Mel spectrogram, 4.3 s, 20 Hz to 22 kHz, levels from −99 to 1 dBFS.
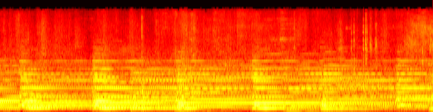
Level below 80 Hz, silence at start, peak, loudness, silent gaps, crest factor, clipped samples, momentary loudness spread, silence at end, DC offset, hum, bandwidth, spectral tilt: -68 dBFS; 0 s; -4 dBFS; -20 LUFS; none; 16 dB; under 0.1%; 5 LU; 0 s; under 0.1%; none; 15.5 kHz; -5.5 dB/octave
